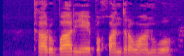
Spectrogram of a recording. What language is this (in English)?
Pashto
